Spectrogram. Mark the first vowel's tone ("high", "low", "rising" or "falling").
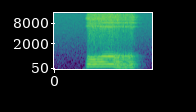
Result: falling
